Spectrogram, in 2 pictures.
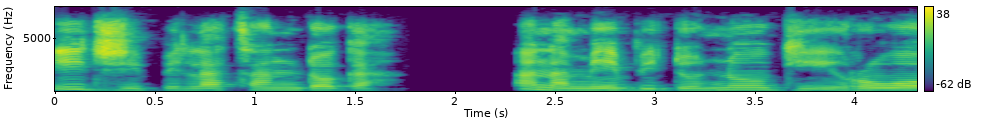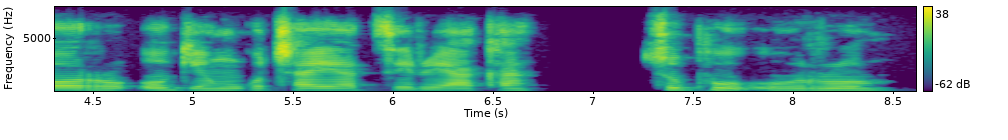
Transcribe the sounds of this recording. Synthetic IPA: i˦d͡ʒi˨bɪ˨la˦tʰa˦n̩˦dɔ˦ɡa˨ | a̰˦na˨me˨˦bi˨do˦no˦ɡe˨ɾʊ˦wɔ˦ɾʊ˦ʔo˦ɡe˨ŋ̩˦ɡʷʊ˦t͡ʃa˦ja˦ti˨ɾi˨a˦kʰa˦ | tu˦pʰu˦o˨ɾu˦o˦

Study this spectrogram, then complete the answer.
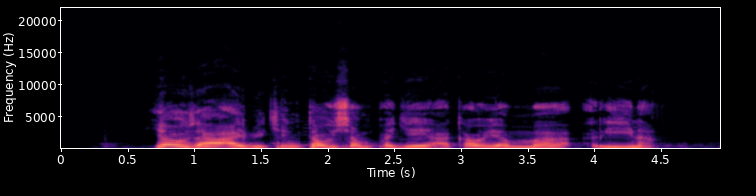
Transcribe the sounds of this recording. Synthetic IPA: ja˦˨wzaː˦ʔa˨bɪ˨kʲɪ˦nta˦wʃɛ˨mɸɐ˦ɡʲeː˦ʔa˨kʼɐ˦wjɐ˨mːa˦ɾiː˦naː˨

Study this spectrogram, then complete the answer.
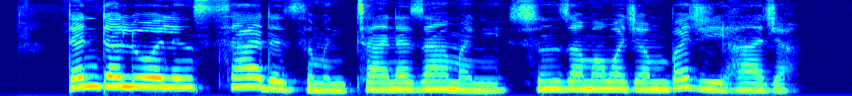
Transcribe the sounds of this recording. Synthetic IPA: d̥ɐ˦ndɐ˦loː˦lɪ˦nsaː˦da˨zʊ˨mɪ˨ntʰaː˦na˦zaː˦mɐ˨niː˦sʊ˦nzɐ˦ma˦wɐ˦d͡ʒɛ˦mbɐ˦d͡ʒiː˨ɦaː˦d͡ʒa˨ʔ

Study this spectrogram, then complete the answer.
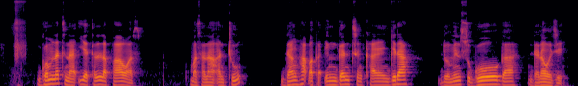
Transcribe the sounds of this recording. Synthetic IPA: ɡʷɔ˦mnɐ˦ti˨naː˨ʔɪ˦ja˨tɐ˦lːɐ˨ɸaː˦wa˨ | mɐ˨sɐ˨naː˨ʔɐ̰˨ntʰuː˦ | dɔ˦ŋɦa˦ɓa˨ka˨ʔɪ˦ŋɡɐ˦nt͡ʃɪ˨ŋkʰaː˦jɐ˦ŋɡʲɪ˦daː˦ | doː˨mɪ˦nsu˨ɡʷoː˦ɡa˨ | da˨na˦wɐ˨d͡ʒeː˦

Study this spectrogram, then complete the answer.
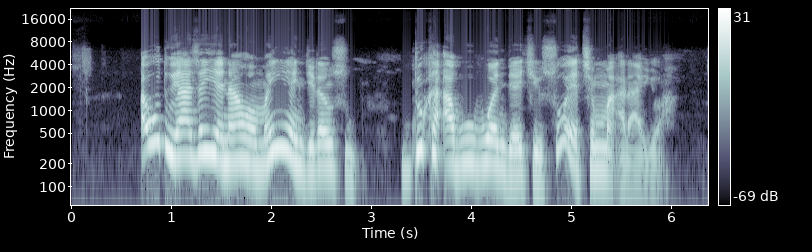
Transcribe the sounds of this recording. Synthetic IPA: ʔa˦wdu˨jaː˦zɐ˦jːɐ˨naː˦wa˨mɐ˦ɲjɐ˨ŋɡʲɪ˦dɐ˦nsu˨ | dʊ˦ka˨ʔa˨buː˦bʊ˦wɐ˨nda˨jɐ˦kʲeː˨soː˦ja˨t͡ʃɪ˦mːa̰˨ʔa̰˨ɽa̰ː˨jʊ̰˦wa̰ː˦

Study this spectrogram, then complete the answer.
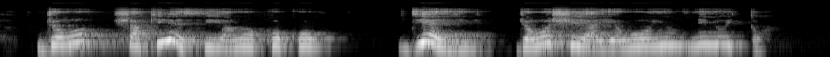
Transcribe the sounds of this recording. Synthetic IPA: d͡ʒɔ˨wɔ˦ʃa˨ki˨˦e˦˨si˨˦a˨w̃ɔ̃˧ko˧ko˧ | di˦ɛ˦˨ji˨˦ | d͡ʒɔ˨˧wɔ˦ʃe˧a˨jɛ˨wo˧˦j̃ĩ˦nĩ˦nũ˦i˦˨tɔ˨

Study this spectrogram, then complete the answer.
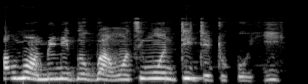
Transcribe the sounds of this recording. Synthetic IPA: ɔ˧mɔ̃ː˦˨˦mĩ˧nĩ˦ɡ͡bo˧ɡ͡bo˧a˨w̃ɔ̃˧ti˦w̃ɔ̃˦n̩˦di˦˨d͡ʒe˨du˨k͡po˨jiː˨˦˨

